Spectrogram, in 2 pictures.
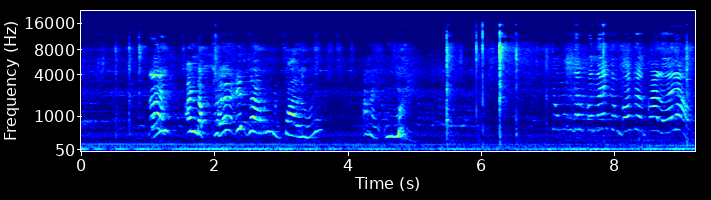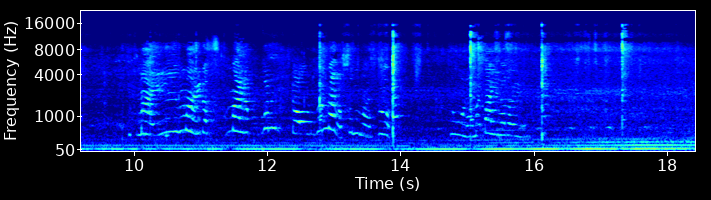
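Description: Young children shout and call out with animation outdoors.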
